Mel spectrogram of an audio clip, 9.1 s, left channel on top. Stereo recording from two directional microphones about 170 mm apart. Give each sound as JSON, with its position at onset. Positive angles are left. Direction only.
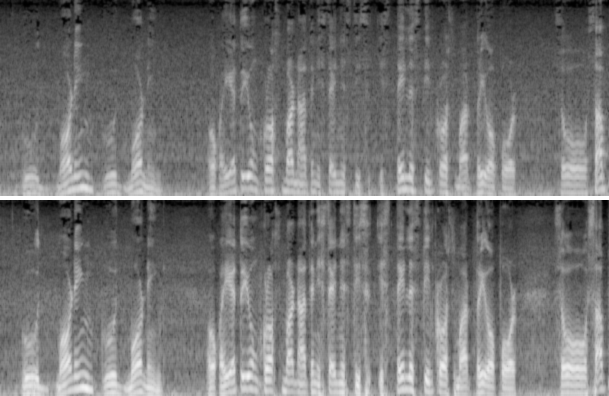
{"t": 0.5, "sound": "speech", "side_deg": -40}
